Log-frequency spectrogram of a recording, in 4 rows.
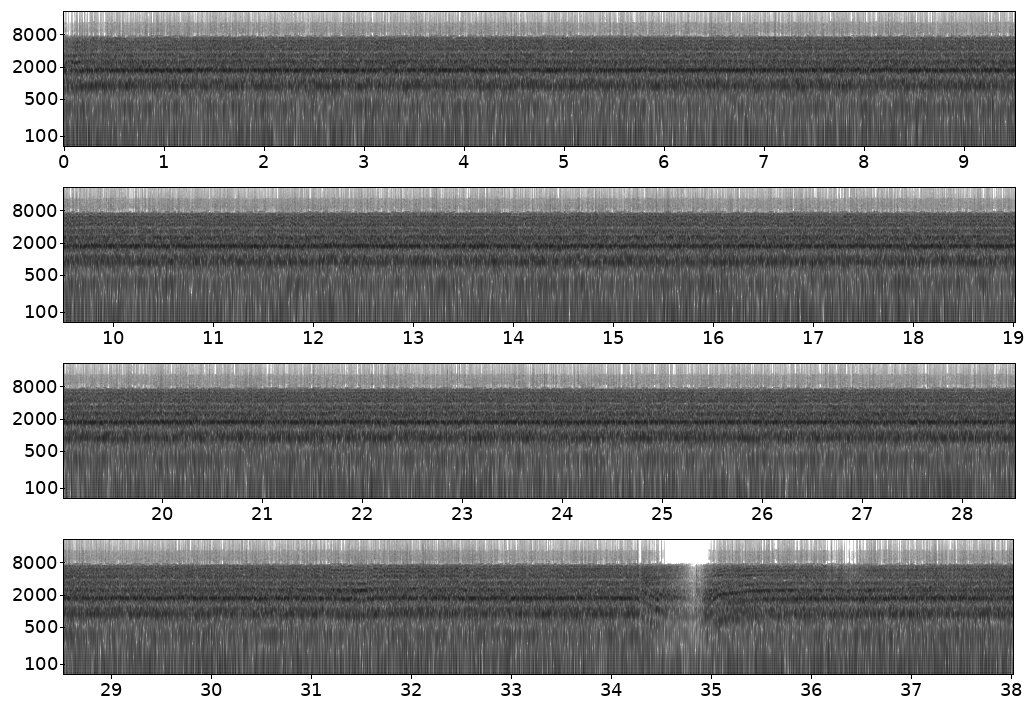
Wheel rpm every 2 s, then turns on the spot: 230, 230, 230, 230, 230, 230, 240, 230, 230, 230, 230, 230, 240, 230, 230, 230, 230, 140, 230.
none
